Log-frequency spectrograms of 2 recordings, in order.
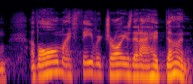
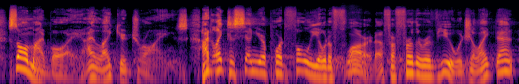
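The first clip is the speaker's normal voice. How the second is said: put-on old animator's voice. Veteran animator offering to send a student's portfolio on, old man's voice. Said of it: "He had the coolest voice".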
